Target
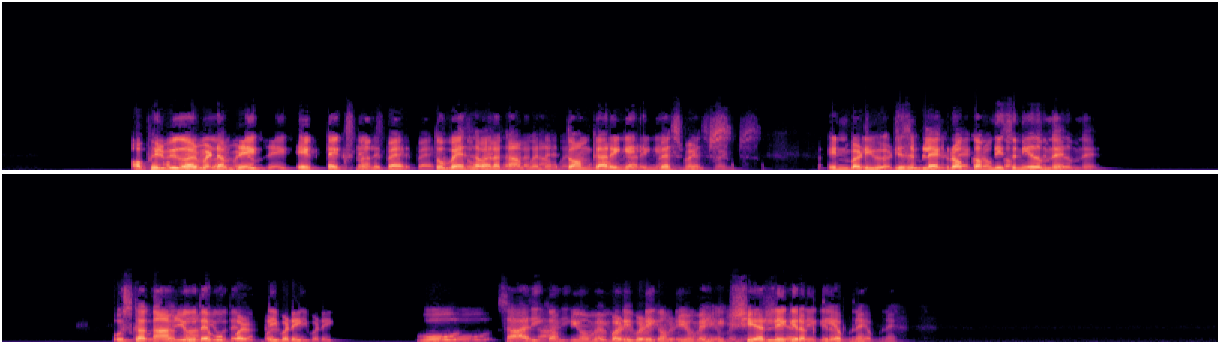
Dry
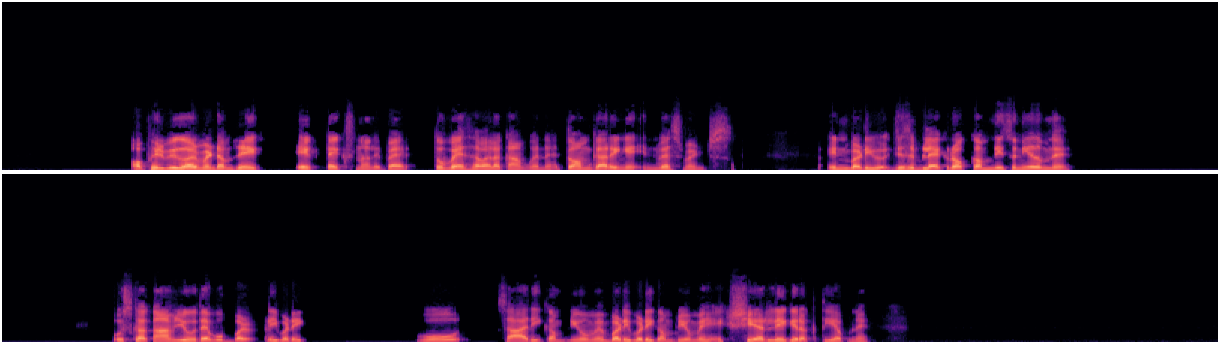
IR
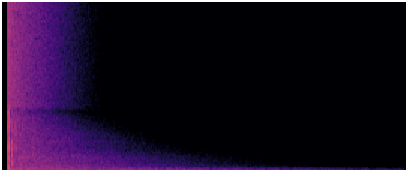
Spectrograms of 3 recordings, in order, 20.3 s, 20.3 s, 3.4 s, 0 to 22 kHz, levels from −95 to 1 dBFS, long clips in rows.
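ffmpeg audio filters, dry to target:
-filter_complex "[0:a]bandreject=f=60:t=h:w=6,bandreject=f=120:t=h:w=6,bandreject=f=180:t=h:w=6,bandreject=f=240:t=h:w=6,bandreject=f=300:t=h:w=6,bandreject=f=360:t=h:w=6,asplit=3[a][b][c];[a]afade=t=out:st=13.77:d=0.02[d];[b]flanger=delay=17:depth=4.7:speed=1.2,afade=t=in:st=13.77:d=0.02,afade=t=out:st=16.27:d=0.02[e];[c]afade=t=in:st=16.27:d=0.02[f];[d][e][f]amix=inputs=3:normalize=0,asplit=2[g][h];[h]adelay=250.7,volume=-12dB,highshelf=f=4k:g=-5.64[i];[g][i]amix=inputs=2:normalize=0,volume=3.5dB"

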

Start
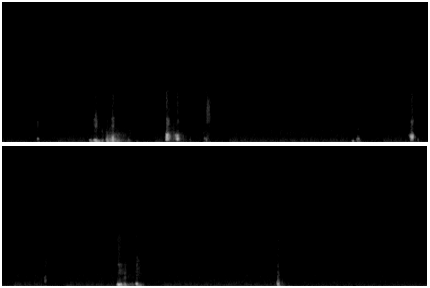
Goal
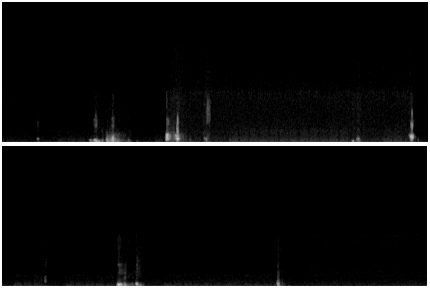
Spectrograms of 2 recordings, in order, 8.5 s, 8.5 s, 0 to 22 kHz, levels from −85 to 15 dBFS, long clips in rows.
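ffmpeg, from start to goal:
-filter_complex "[0:a]asplit=3[a][b][c];[a]afade=t=out:st=1.67:d=0.02[d];[b]aeval=exprs='0.376*(cos(1*acos(clip(val(0)/0.376,-1,1)))-cos(1*PI/2))+0.106*(cos(5*acos(clip(val(0)/0.376,-1,1)))-cos(5*PI/2))':c=same,afade=t=in:st=1.67:d=0.02,afade=t=out:st=4.09:d=0.02[e];[c]afade=t=in:st=4.09:d=0.02[f];[d][e][f]amix=inputs=3:normalize=0,volume=3.5dB"

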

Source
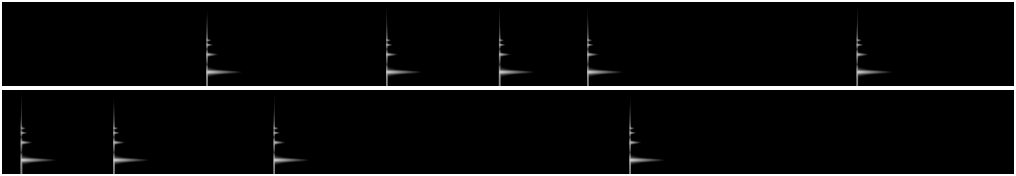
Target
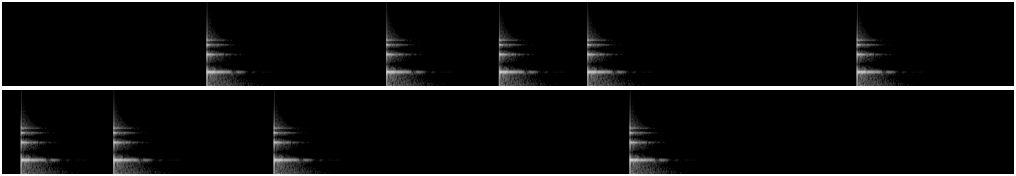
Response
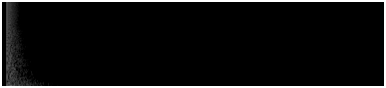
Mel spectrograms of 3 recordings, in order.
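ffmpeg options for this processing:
-filter_complex "[0:a]asplit=2[a][b];[1:a]atrim=start_sample=2205,highshelf=f=4.7k:g=10.5[c];[b][c]afir=irnorm=-1:irlink=0,volume=-7dB[d];[a][d]amix=inputs=2:normalize=0,volume=1dB"

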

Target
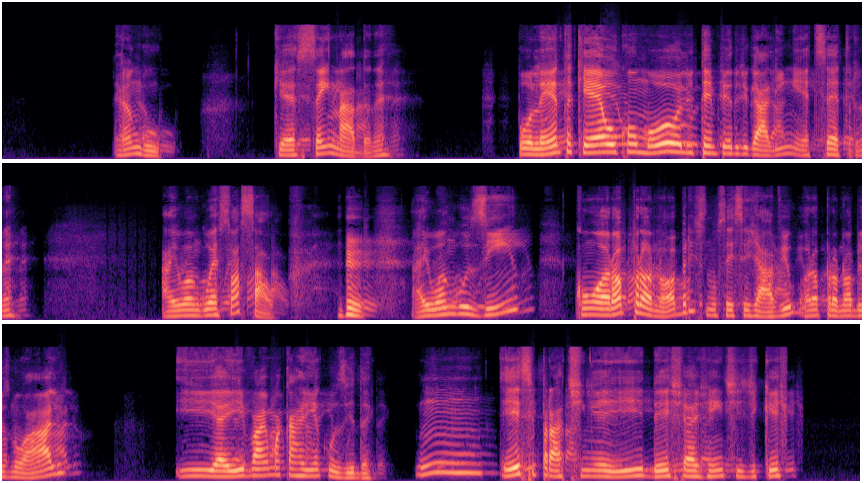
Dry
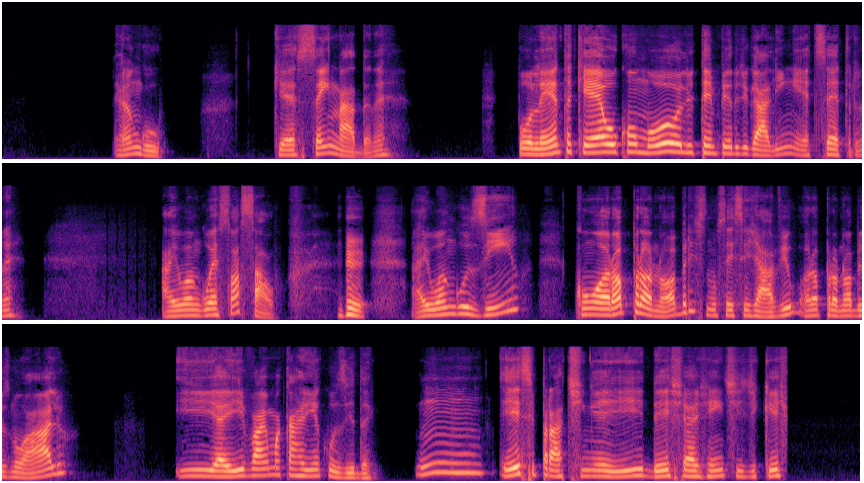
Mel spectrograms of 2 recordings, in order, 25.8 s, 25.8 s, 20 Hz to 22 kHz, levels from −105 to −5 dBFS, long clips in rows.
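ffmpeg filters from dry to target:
-filter_complex "[0:a]asplit=2[a][b];[b]adelay=160,highpass=300,lowpass=3.4k,asoftclip=type=hard:threshold=-15.5dB,volume=-17dB[c];[a][c]amix=inputs=2:normalize=0"

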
